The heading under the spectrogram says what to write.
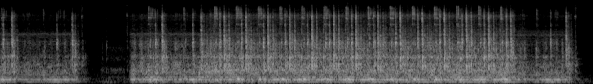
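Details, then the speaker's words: Sewing machine, noisy after cleaning and oiling: a hard metallic clack on every stitch, a bit over two per second. Owner suspects metal is touching on the left side or at the back, but this is unconfirmed. "I'm thinking that over here to the left, that it's metal is connecting."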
